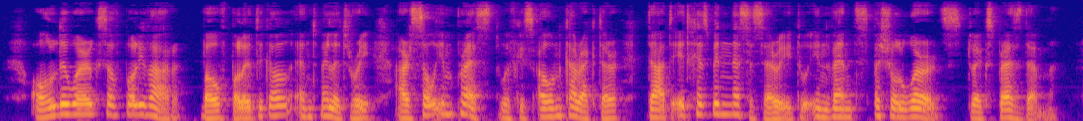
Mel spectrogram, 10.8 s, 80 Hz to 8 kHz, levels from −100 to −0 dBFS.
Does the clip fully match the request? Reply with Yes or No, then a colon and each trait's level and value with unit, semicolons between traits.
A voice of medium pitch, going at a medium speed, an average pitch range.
No: medium, 155 Hz; average, 155 wpm; wide, 6.3 semitones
